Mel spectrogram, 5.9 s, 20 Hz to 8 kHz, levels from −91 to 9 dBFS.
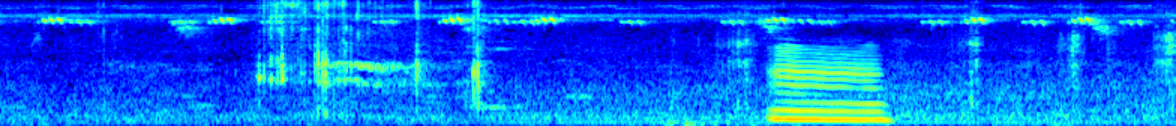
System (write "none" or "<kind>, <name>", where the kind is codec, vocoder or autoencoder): none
